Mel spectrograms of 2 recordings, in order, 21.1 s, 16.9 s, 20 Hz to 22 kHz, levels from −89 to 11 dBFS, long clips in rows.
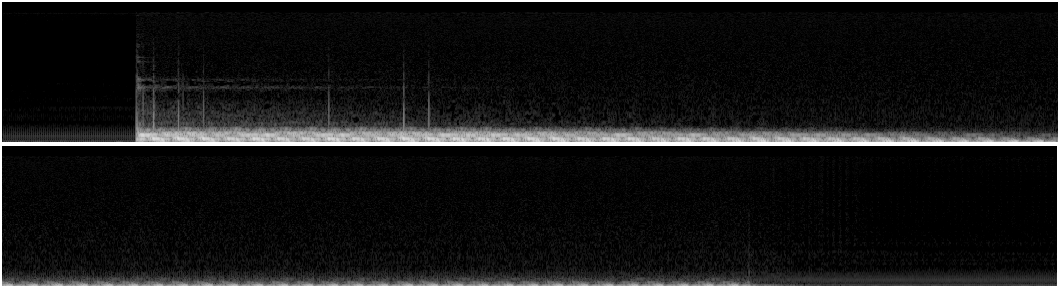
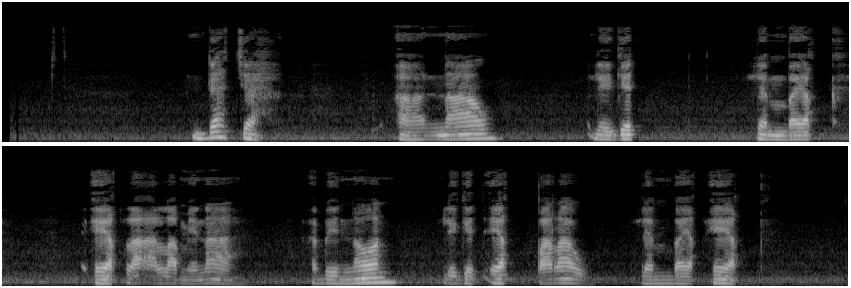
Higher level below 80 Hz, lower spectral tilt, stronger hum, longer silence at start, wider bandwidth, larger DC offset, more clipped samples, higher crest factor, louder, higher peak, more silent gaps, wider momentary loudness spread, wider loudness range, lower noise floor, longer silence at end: first, -22 dBFS vs -62 dBFS; first, -12.5 dB/octave vs -6.5 dB/octave; first, 50 Hz at -40 dBFS vs none; second, 1.35 s vs 1.9 s; second, 0.9 kHz vs 11.5 kHz; neither; neither; second, 16 dB vs 24 dB; first, -14 LUFS vs -25 LUFS; first, 0 dBFS vs -4 dBFS; neither; first, 25 LU vs 18 LU; first, 20 LU vs 3 LU; first, -63 dBFS vs -56 dBFS; first, 3.05 s vs 1.1 s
